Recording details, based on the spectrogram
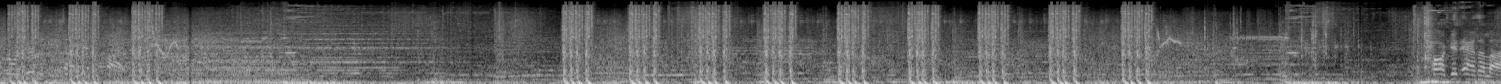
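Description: Gunfire in The Outer Worlds 2 video game, loud rapid bursts of automatic fire broken by short pauses, with crashing impacts and a game voice speaking over the shooting.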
